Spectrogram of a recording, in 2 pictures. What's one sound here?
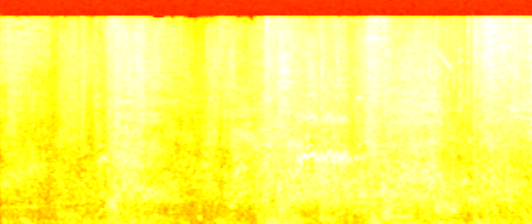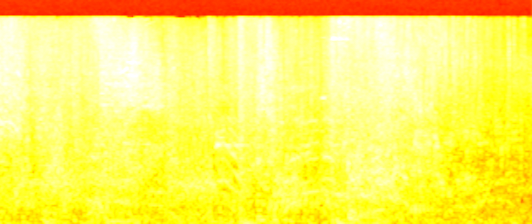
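A blade slashes and squelches into a creature's flesh.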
